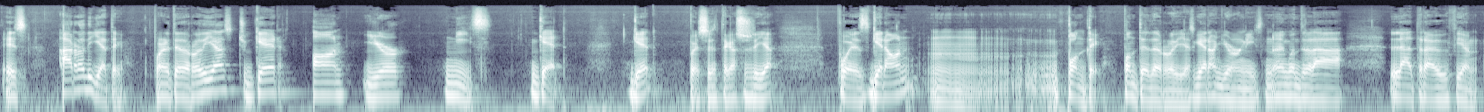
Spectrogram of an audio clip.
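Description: A man from Spain hosting a podcast English lesson, switching between brisk explanations and slow, drawn-out example phrases. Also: fairly low pitch. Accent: Spain Spanish. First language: Spanish. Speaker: English teacher.

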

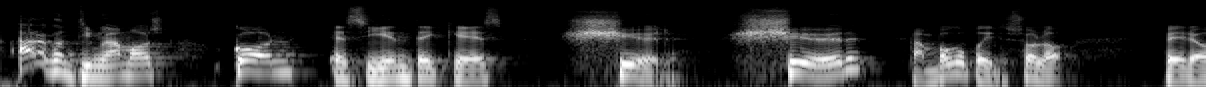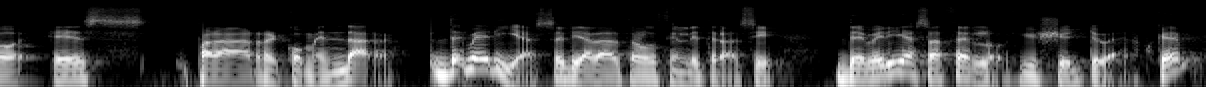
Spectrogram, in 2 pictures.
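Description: A man from Spain teaching an English lesson on video. His pitch rises and falls a lot as he explains, and he slows right down to repeat each example word with care. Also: big pitch swings. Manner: slow, drawn-out repetition of example words.

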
